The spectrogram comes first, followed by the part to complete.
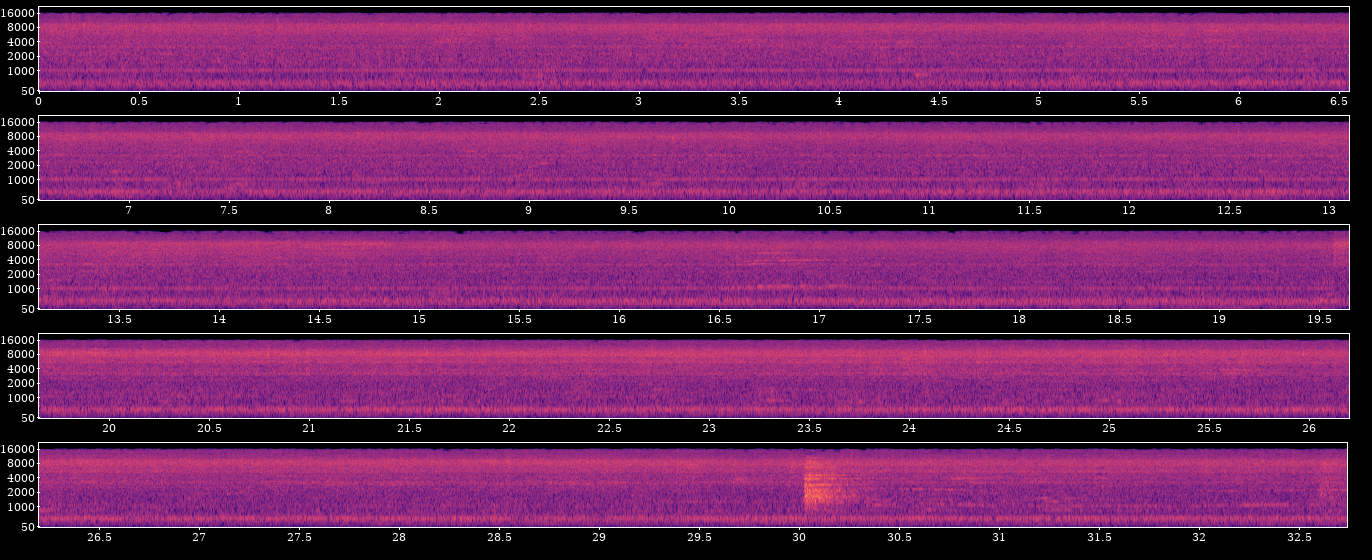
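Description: Electric potter's wheel running at a steady speed, a continuous motor hum. The hum shifts slightly about two-thirds of the way through, and a short knock comes at the very end.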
